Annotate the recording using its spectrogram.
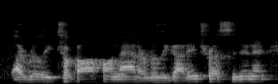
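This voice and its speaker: A man at a medium pitch speaks through noticeable background noise. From Canada, Windsor Ontario. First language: German. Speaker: jazz pianist and music professor. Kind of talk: interview. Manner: halting, many fillers and restarts.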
